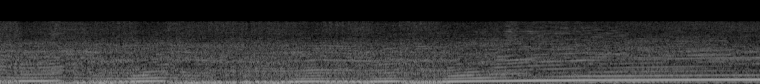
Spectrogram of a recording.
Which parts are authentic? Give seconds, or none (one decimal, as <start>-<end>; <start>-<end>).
0.0-7.6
